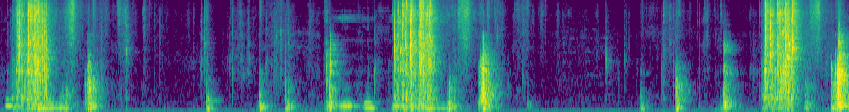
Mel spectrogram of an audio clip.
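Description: Tarot cards being shuffled before a draw, heard as repeated close, papery riffling bursts separated by short pauses.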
